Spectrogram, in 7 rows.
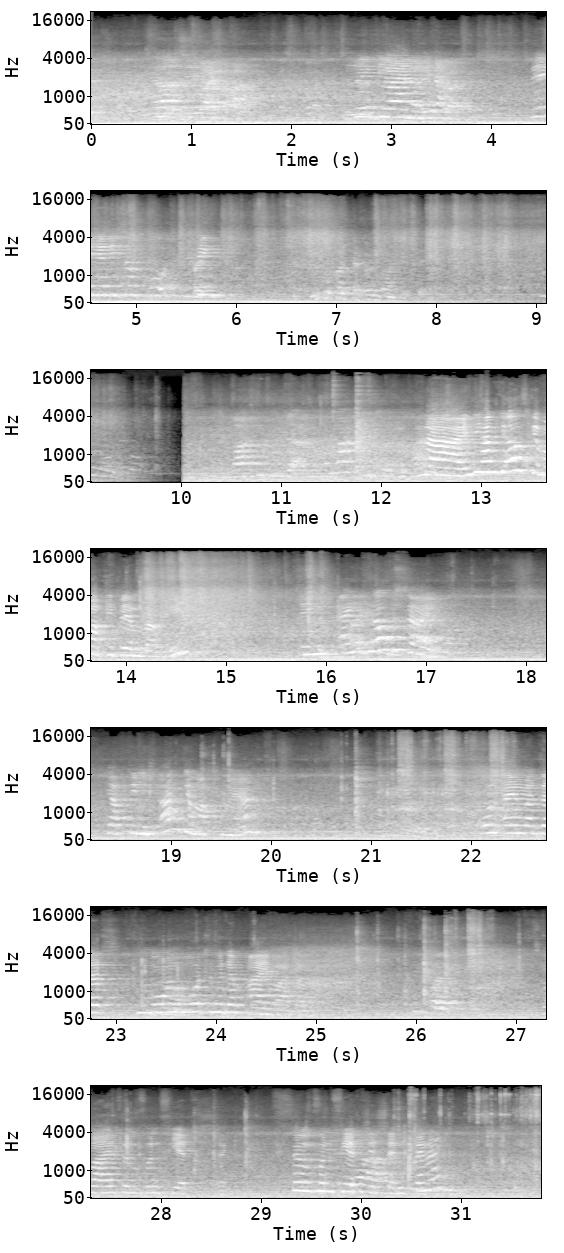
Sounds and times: voices of the shop assistants and the customer 0.0 - 31.8
paper bags 3.8 - 9.9
money 30.3 - 31.8

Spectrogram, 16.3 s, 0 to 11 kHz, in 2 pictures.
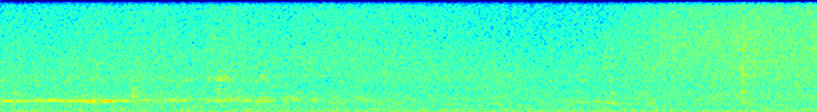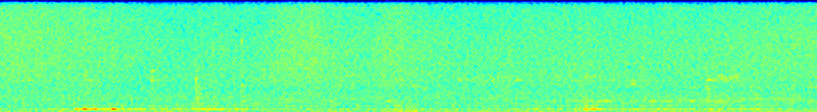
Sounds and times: wind blown reed 7.9 - 16.3

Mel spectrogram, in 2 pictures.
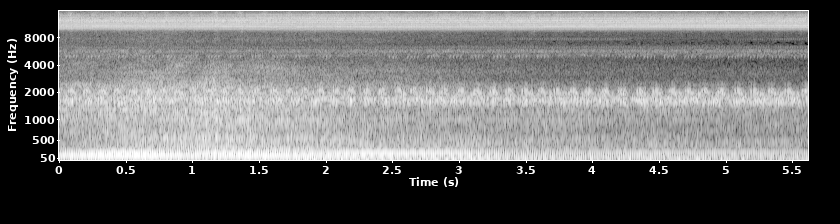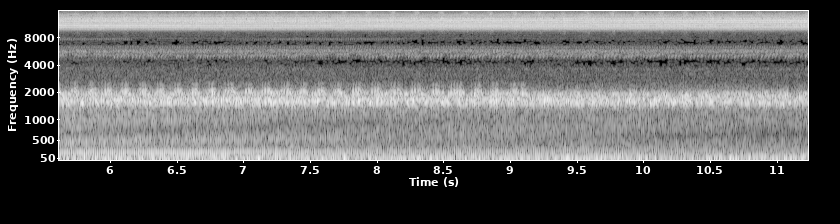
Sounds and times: Traffic Sound 0.0 - 6.9

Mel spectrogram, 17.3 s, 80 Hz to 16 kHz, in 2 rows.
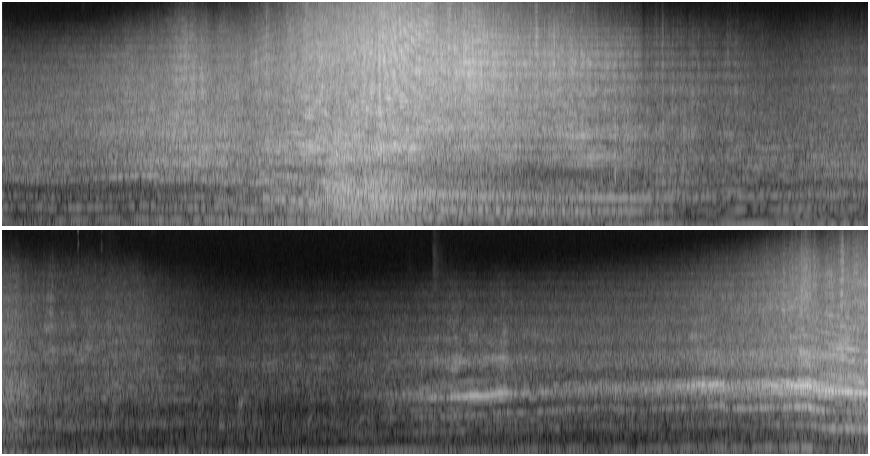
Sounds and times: Motorcycle Grand Prix 0.0 - 17.3

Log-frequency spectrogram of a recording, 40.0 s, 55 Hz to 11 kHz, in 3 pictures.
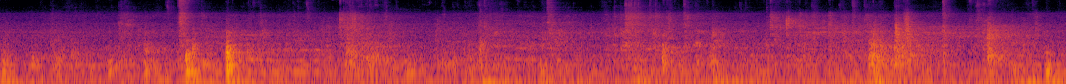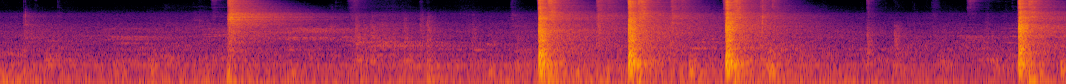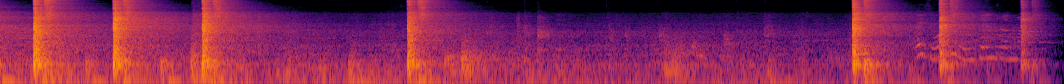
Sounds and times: construction 0.0 - 39.8

